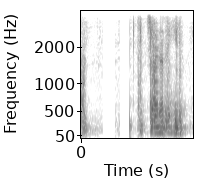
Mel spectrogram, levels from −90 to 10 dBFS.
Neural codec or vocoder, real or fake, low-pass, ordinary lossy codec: codec, 44.1 kHz, 1.7 kbps, Pupu-Codec; fake; 3.6 kHz; none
